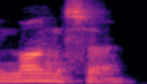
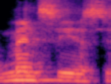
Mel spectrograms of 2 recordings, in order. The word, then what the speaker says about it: Mencius: about the mencius now I think a better pronunciation would be mongsa but I'm sure even that is flawed mencius is a perfectly acceptable English pronunciation of the name as it has been translated into English so mencius mencius is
